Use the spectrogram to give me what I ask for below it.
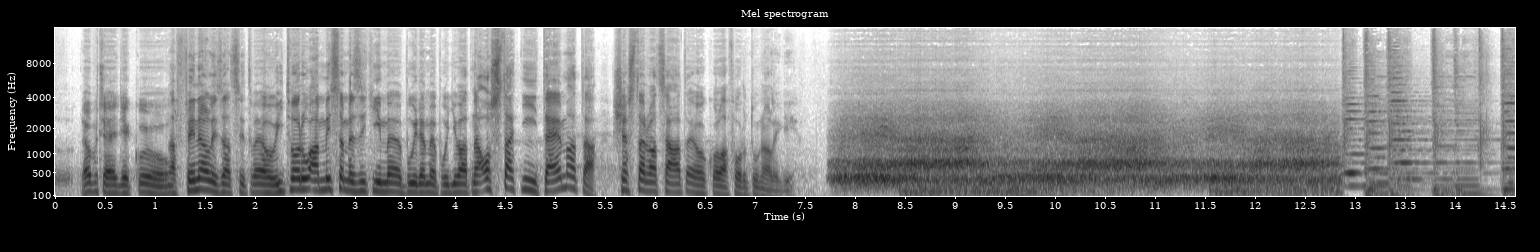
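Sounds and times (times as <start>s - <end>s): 
speech: 0.2s - 7.5s
football fans chanting in stadium: 7.7s - 12.9s.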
